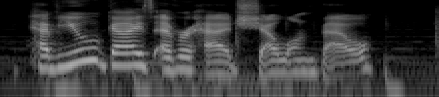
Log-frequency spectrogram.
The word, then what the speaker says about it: Xiaolong Bao: Xiao, like Xiao, long, spelled like long, Bao, B-A-O.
